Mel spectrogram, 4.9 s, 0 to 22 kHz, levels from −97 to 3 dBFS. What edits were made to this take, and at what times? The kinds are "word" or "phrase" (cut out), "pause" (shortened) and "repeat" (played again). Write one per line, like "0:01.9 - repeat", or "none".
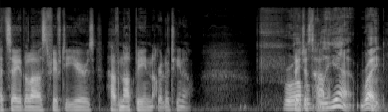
0:01.3 - pause
0:02.0 - phrase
